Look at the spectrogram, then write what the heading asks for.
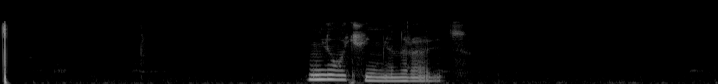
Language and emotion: Russian, sad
